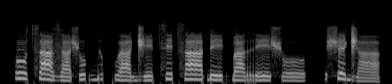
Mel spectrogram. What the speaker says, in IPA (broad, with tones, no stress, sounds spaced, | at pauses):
o˦ t͡s a˦˨ z a˨ ʃ o˦ ɡ͡b ɪ˦ kʷ aː˨ d͡ʒ e˨ t͡s ɪ˦ t͡s aː˦ ɗ eː˦ ɡ͡b a˦ r eː˦ ʃ oː˦ | ʃ ɛ˦ d͡ʒ aː˨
